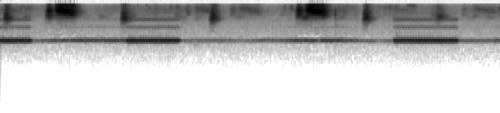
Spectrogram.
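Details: Night chorus of crickets in summer grass, Bulgaria, surround-miked: a continuous shrill high trill at constant pitch, pulsing between loud bouts and quieter stretches, with scattered short sharp ticks high overhead.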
